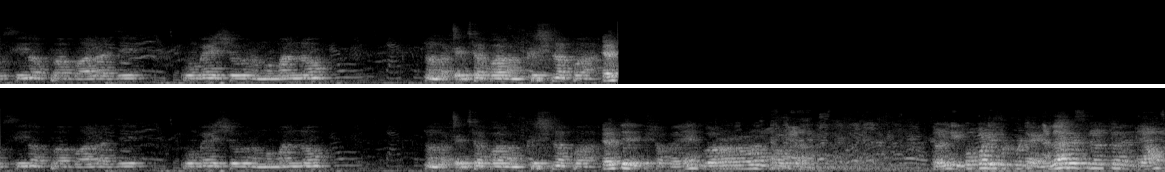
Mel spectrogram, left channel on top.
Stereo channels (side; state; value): left; drops out; at 6.2 s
